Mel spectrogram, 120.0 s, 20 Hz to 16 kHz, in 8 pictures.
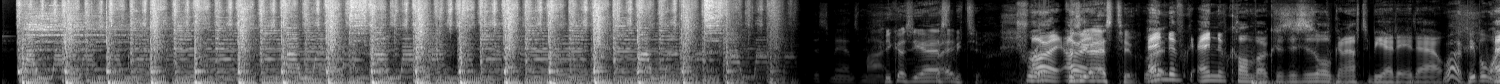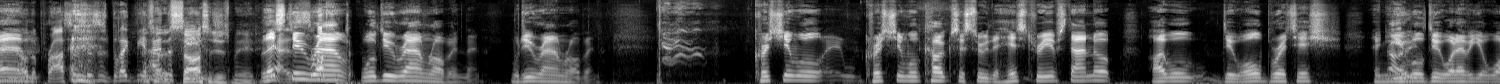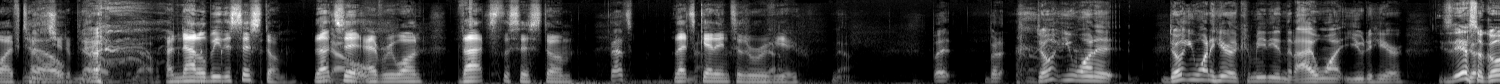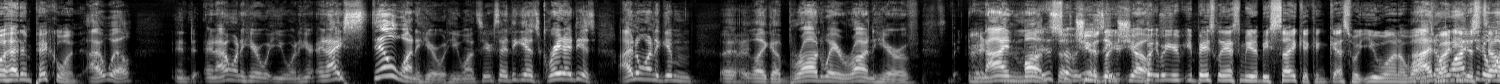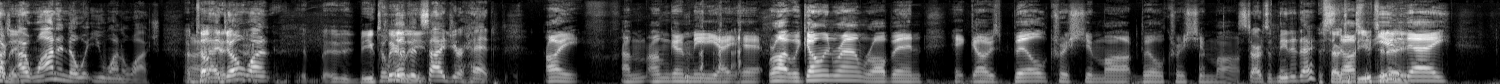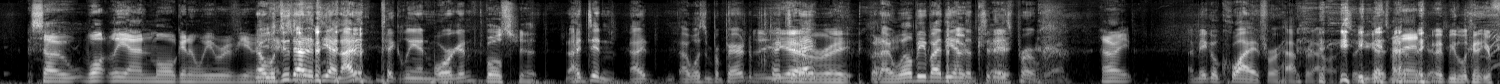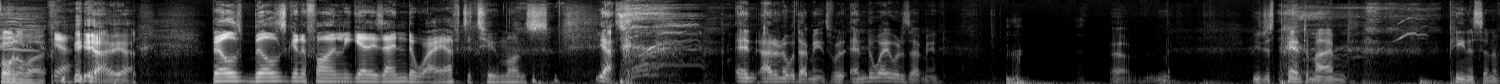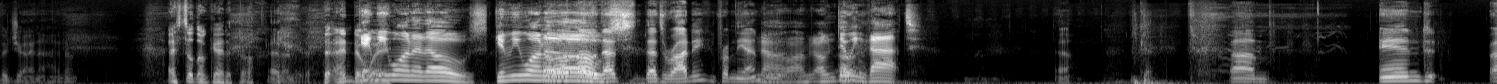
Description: Be thankful that we cut out 10 minutes of arguing over how the specials we review get picked and you only get the last 2 minutes. Then it's a live holiday gift exchange followed by a discussion of holiday show gimmicks and the 'Schnitzelbank' before we finally we get to Rodney Dangerfield's 1983 special It's Not Easy Bein' Me.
